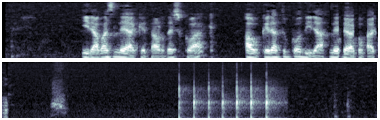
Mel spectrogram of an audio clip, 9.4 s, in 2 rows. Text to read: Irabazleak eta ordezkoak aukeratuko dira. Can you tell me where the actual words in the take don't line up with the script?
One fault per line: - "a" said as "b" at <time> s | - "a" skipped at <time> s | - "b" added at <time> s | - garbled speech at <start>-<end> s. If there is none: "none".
- garbled speech at 4.1-4.8 s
